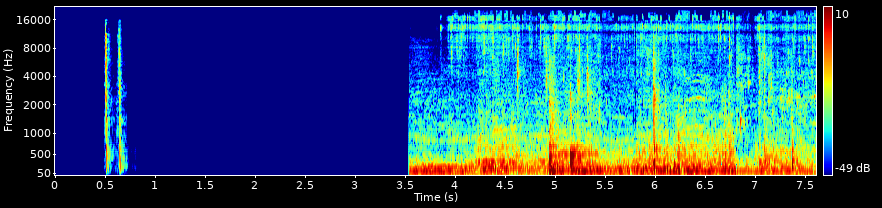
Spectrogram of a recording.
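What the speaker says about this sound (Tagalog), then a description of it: "Lalagyan natin tubig," Tap water runs into a container to fill it. Two brief clicks come first, then silence, and at the midpoint the loud, steady splashing flow begins close by and continues to the end.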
